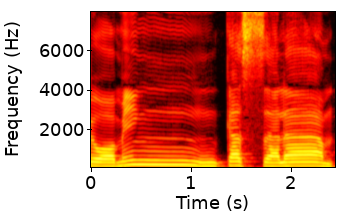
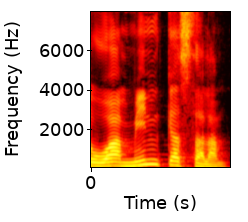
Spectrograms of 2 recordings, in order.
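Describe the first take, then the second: First: Long vowels and nasal sounds are held out. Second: Long vowels and nasal sounds are said short. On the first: The speaker calls it right. "এখানে বলতে হবে" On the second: The speaker calls it wrong. "এখানে লেখা আছে"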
